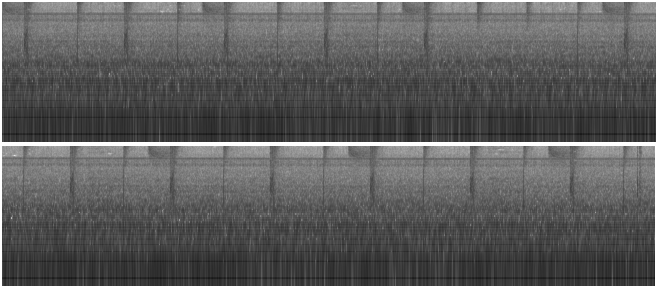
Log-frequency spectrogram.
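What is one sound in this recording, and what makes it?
Tyres thump rhythmically over road joints.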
